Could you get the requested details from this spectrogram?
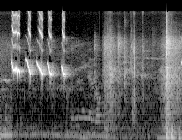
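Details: Lesser green leafbird (cucak ijo mini) in full song: a quick run of five loud, downward-slurred whistled notes with metallic overtones, then a pause filled with faint rustling and a knock near the end.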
